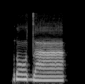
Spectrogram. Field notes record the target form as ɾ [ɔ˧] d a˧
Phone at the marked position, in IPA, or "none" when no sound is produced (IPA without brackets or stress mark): ɔ˧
